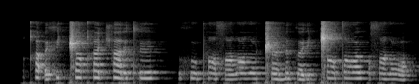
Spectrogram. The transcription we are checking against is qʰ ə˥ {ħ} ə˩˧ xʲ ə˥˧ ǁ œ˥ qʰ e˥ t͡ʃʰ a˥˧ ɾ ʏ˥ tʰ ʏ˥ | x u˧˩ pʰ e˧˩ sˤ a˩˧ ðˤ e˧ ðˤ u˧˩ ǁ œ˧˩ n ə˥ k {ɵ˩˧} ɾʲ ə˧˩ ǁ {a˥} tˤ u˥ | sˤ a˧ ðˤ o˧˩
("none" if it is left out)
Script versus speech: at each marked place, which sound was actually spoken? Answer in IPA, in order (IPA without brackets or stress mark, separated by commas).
ʔ, œ˩˧, a˥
